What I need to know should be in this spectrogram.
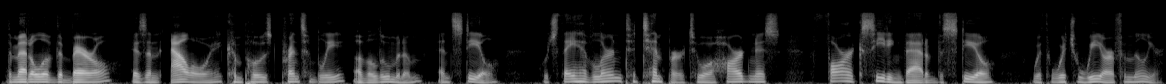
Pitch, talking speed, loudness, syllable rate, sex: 110 Hz, 175 wpm, -25 LUFS, 5.2 syllables/s, male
